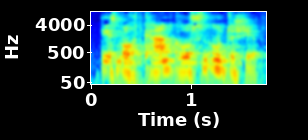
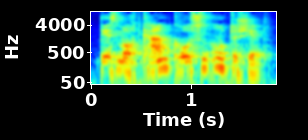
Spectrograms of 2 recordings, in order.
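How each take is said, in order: First: It is said in Austrian dialect. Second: The same.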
